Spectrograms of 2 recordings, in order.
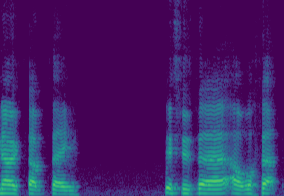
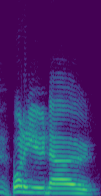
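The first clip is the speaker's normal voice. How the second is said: ordinary talk, nothing marked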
